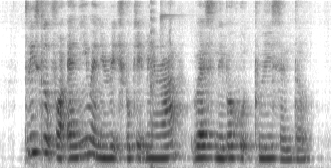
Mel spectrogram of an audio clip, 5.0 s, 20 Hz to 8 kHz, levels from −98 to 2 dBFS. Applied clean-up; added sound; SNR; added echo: neural separator model SepFormer DNS4.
